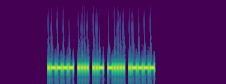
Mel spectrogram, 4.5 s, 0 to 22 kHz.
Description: Morse code, heard as a keyed tone, about 40 wpm, 700 Hz. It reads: 1HU61
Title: Five Challenging Letter-Number Combinations 40wpm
